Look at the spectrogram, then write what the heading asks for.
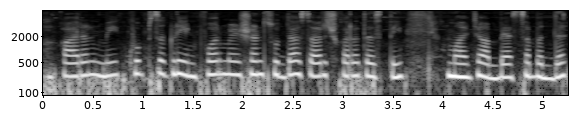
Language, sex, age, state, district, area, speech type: Marathi, female, 18-30, Maharashtra, Wardha, rural, spontaneous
